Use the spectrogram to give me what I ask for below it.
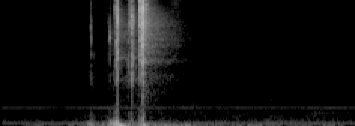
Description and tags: Cocking a revolver
Cocking a small revolver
